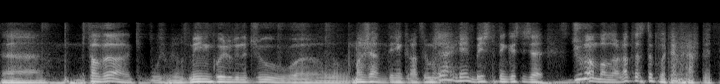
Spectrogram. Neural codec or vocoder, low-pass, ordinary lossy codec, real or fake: codec, 16 kHz in and 24 kHz out, 0.9 kbps, LongCat-Audio-Codec, fine tuned four codebook decoder; 7.2 kHz; none; fake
